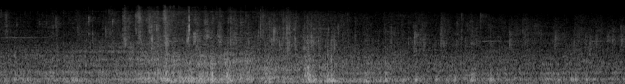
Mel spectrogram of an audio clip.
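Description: Steady rain pours down outdoors in the West Lake scenic area of Hangzhou on an April day, a dense hiss of drops with scattered sharper patters, swelling slightly early on and then holding even. No one speaks.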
